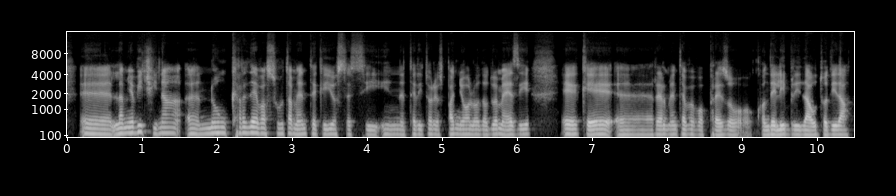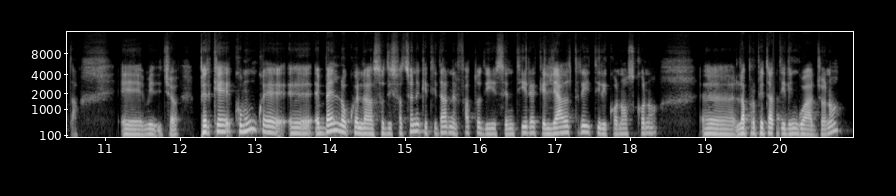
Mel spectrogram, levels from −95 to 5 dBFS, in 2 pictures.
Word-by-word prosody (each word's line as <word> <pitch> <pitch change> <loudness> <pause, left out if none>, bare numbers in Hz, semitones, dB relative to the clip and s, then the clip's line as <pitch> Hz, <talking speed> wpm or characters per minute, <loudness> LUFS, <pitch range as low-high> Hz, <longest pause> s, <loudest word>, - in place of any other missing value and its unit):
ehm, 130 -4 0
la 140 +3 +3
mia 155 +2 +2
vicina, 155 -4 -2
ehm, 130 +1 -3
non 155 +1 0
credeva 155 -1 +1
assolutamente 135 -2 -2
che 125 - -7
io 130 +1 -1
stessi 120 -1 -5
in 125 -1 -5
territorio 125 0 -4
spagnolo 125 0 -2
da 120 -1 -3
2 130 +2 -1
mesi 125 +1 0 0.4
e 130 -1 +2
che, 125 +1 +3
ehm, 115 0 -5
realmente 120 0 -1
avevo 120 -2 -2
appreso 115 0 -2
con 110 - -3
dei 120 +1 +4
libri 120 0 +1
da 115 0 +3
autodidatta, 115 +1 0 0.5
ehm, 125 -1 -1
mi 130 -1 0
diceva 115 +2 -3 0.3
perché 180 +2 +5
comunque, 190 -4 +2
ehm, 150 -1 +1
è - - +3
bello 190 +1 +5
quella 145 -3 +3
soddisfazione 145 +8 0
che 170 - -4
ti 140 - -10
dà 165 +3 +1
nel 155 -5 -3
fatto 160 -1 -6
di 135 0 -2
sentire 135 +5 -2
che 140 -4 0
gli 135 +2 +2
altri 165 +2 +2
ti 155 - -4
riconoscono, 140 +3 -3 0.5
ehm, 130 -3 0
la 145 +1 +6
proprietà 150 0 +2
di 140 -2 -1
linguaggio, 125 -2 0
no? 210 +7 -2
135 Hz, 160 wpm, -24 LUFS, 125-150 Hz, 0.5 s, la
